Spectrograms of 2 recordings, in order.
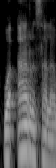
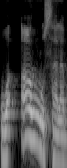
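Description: First: The r sound is thin and light. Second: The r is heavy with rounded lips. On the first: The speaker calls it wrong. "এখানে ভুল যেটি করে সেটি হচ্ছে ওয়ারসালা বলে" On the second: The speaker calls it right. "মুখটি গোল করে, গোলাকার করে, পুর করে বলতে হবে"

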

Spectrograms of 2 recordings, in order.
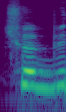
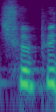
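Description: First: The consonant is softened to a voiced sound. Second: The consonant stays unsoftened and voiceless. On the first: The speaker calls it wrong. "değil" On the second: The speaker calls it right.

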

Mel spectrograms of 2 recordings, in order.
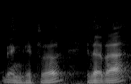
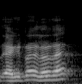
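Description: First: The line is spoken slowly and drawn out. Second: The line is spoken quickly and briskly. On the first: This is how dialogue was delivered in earlier days. "ఇలా ఉండేది కాదు" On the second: This is how dialogue is delivered now. "ఇప్పుడు వెంకట్రావు ఇలా రా అంటాం"

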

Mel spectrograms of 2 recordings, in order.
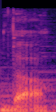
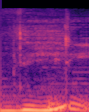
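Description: First: The word ends in an 'uh' vowel. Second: The word ends in an 'ee' vowel. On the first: A consonant sound follows the word. "আর consonant sound থাকলে দা" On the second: A vowel sound follows the word. "যদি দা এর পরে ভাওয়াল sound থাকে তাহলে উচ্চারণ হয় দি"

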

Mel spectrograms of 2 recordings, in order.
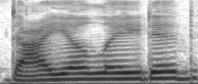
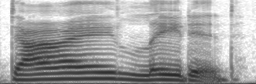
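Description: First: An extra vowel follows the first syllable. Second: No extra vowel follows the first syllable. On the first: The speaker calls it wrong. "A lot of people mispronounce this as dilated, and there is no A after the I" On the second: The speaker calls it right. "Now notice I'm saying dilated"

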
